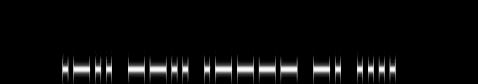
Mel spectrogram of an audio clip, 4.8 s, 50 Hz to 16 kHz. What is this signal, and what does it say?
Morse code, heard as a keyed tone, about 22 wpm, 700 Hz. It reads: LZ1NH
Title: DXCC-100 Call Signs - 5 Characters - Repeated 2x - 22wpm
